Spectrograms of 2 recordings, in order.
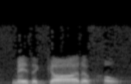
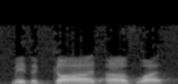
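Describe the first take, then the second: First: Said in the usual way. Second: "what?" drawn out slowly as a rising question for the crowd to fill in; slow, rising "what?" inviting the answer; slow teacher prompt. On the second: Shown as a demonstration.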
